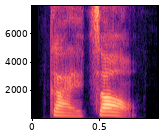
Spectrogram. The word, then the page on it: 改造: gǎi zào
